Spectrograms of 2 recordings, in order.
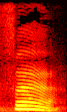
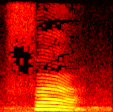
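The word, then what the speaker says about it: ف: গাইন আমাদের পরবর্তী হরফ ফা ফা ফা এর মাখরাজ নিচের ঠোঁটের পেট সামনের উপরের দুই দাঁতের আগার সঙ্গে লাগিয়ে ফা উচ্চারিত হয় আমরা অন্যভাবে বলতে পারি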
